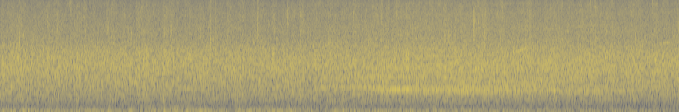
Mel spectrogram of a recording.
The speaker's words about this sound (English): Donald Runicles, the new chief conductor of the BBC Scottish Symphony Orchestra, coming back on for his second bow now, receiving a huge round of applause from the orchestra.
